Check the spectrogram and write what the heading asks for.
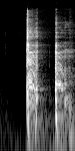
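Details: Two short, harsh cough bursts from an adult, acted for comedy in a Sundanese comedy sketch after returning from a trip, each trailing off into a rough rasp.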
